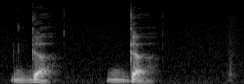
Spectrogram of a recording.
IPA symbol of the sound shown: g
